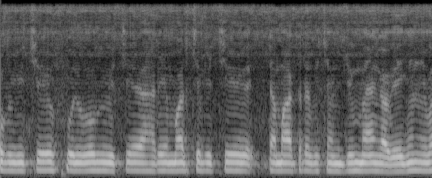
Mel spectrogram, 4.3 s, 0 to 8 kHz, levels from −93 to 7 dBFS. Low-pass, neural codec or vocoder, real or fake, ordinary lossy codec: 7.2 kHz; codec, 16 kHz, 4 kbps, FunCodec, trained on Chinese and English, 50 frames a second; fake; none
